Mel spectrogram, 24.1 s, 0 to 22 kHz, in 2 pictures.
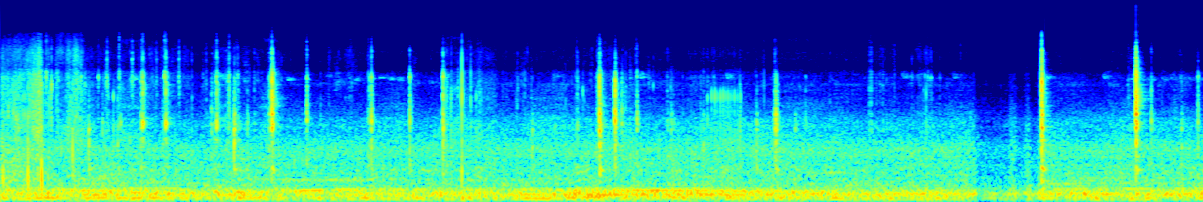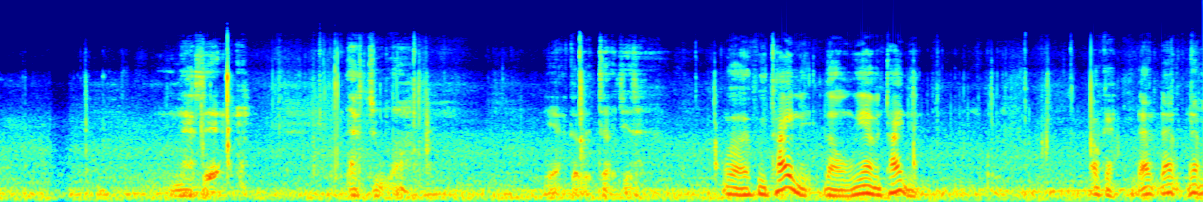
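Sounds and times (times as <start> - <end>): light metal clicks and taps: 0.8 - 9.4.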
